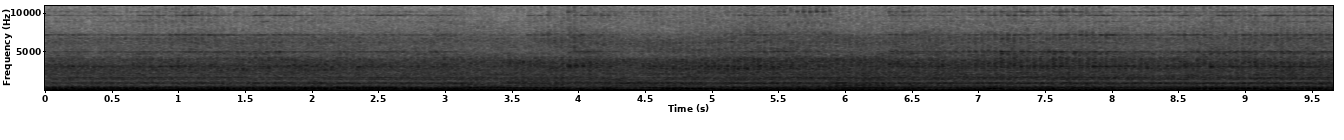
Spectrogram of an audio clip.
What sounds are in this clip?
unidentified impact machinery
